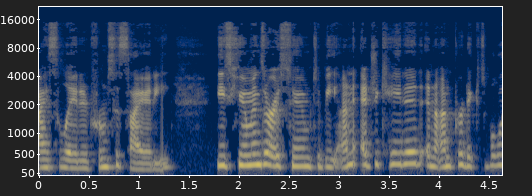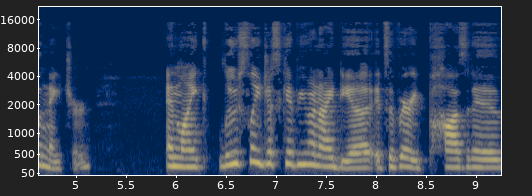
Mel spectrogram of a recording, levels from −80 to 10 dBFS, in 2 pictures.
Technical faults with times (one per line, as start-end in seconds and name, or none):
1.21-1.23 chunks out of order
5.45-5.89 comfort noise in place of the background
